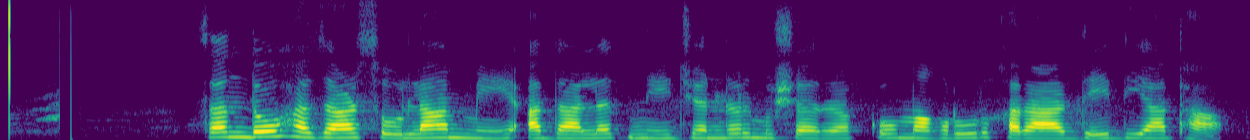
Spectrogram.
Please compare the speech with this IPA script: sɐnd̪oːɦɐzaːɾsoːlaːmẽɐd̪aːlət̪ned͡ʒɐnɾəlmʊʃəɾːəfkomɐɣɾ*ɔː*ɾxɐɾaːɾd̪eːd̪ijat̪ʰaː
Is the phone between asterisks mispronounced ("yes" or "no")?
yes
